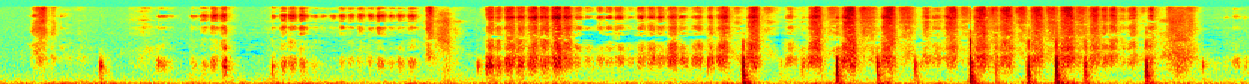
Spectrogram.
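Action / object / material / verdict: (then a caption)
scrape / graphite pencil on a paper drawing sheet / paper / none. A graphite pencil draws the outline of lips on a flat sheet of white drawing paper with scratching strokes. Quiet, bright, papery scratches come in irregular bursts, with sharper short strokes and ticks in the second half.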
